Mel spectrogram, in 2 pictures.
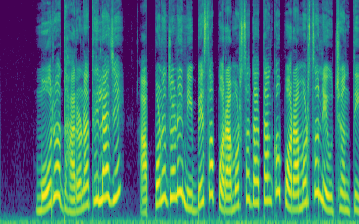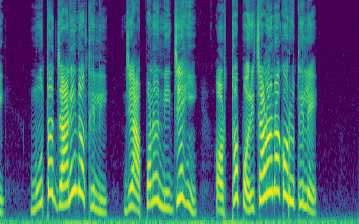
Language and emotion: Odia, surprised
